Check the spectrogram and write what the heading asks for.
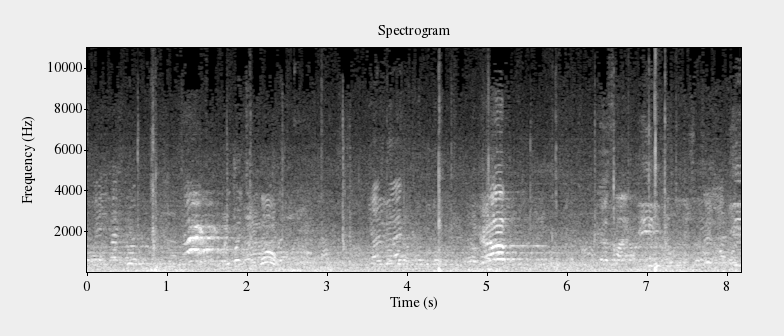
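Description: Players' voices calling out across an indoor soccer pitch in a large air-supported dome, with a few sharp knocks of the ball being kicked, about three, over a steady low background noise.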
